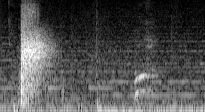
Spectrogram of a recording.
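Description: A single sharp slap, a hand striking a face, about a quarter second in, over steady background music.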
